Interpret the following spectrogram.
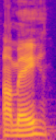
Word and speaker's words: Ame: so i want to give a huge shout out to ame i'm i think i said his name wrong the first time i said amy but i'm pretty sure it's ame and uh he has gone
